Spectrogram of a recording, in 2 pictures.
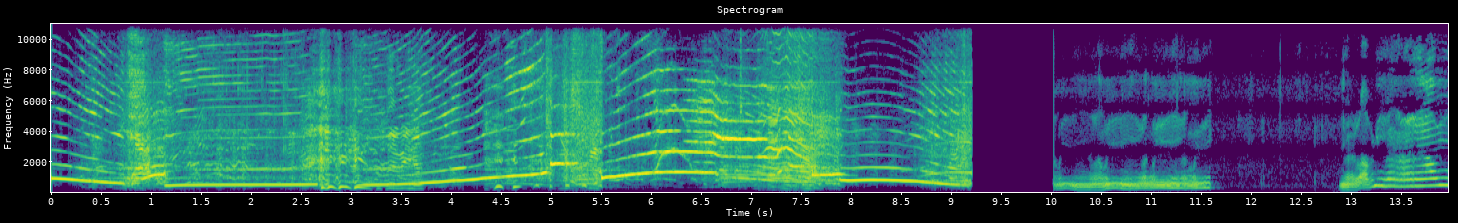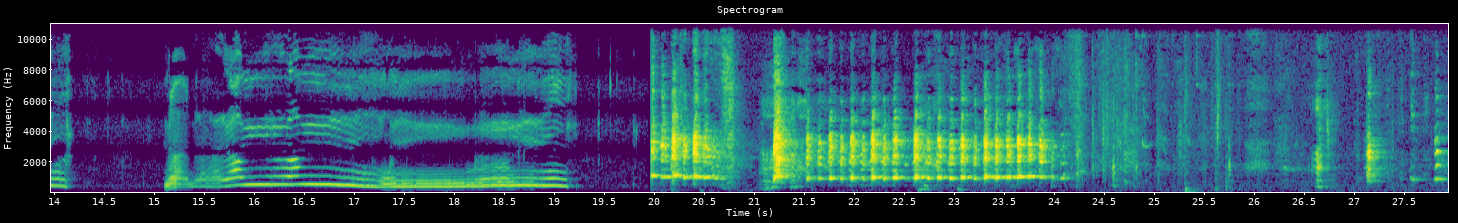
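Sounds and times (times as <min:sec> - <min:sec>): cat yowling: 0:15.1 - 0:17.4.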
